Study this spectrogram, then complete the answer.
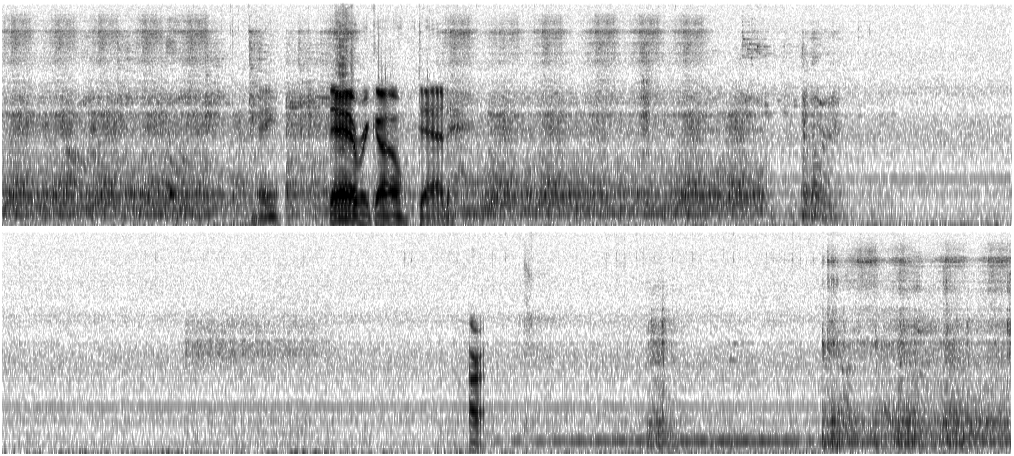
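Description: Fiery magic blasts roar and crackle in a rapid stream.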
